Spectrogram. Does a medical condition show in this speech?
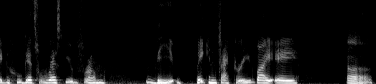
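Yes: cerebral palsy; wheelchair user.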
